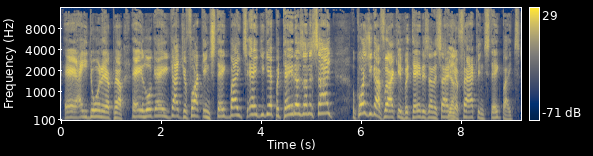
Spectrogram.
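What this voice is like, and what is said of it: Put-on Boston accent. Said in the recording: “we're just doing these miserable, like these Boston accent”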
